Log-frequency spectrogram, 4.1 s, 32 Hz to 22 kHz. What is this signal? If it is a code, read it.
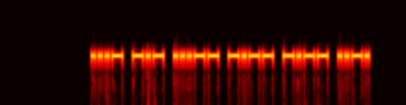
Morse code, heard as a keyed tone, about 34 wpm, 700 Hz. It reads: VK3YYF
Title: DXCC-100 Call Signs - 6 Characters - 35wpm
